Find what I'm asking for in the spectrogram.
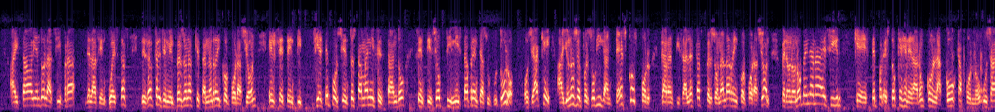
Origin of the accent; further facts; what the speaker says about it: Colombia; Y yo soy del suroccidente de Colombia, y a mí me dicen que esto es una maravilla.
